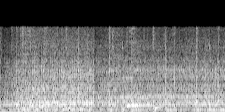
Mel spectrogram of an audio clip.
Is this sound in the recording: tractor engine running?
yes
